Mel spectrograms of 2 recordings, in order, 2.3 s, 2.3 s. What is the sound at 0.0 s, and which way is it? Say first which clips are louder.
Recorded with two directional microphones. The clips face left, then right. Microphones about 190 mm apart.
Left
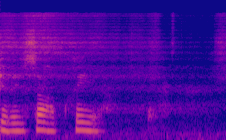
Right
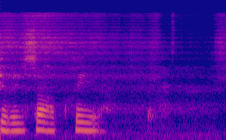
Speech: right 3 dB; 20° right (ahead or behind).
